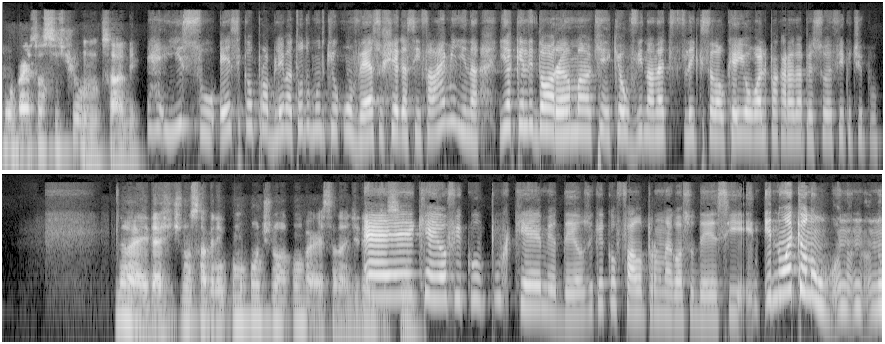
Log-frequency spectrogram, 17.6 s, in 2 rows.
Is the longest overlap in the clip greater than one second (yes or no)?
no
